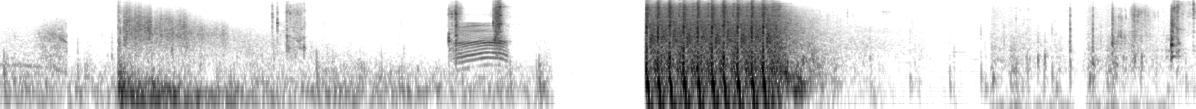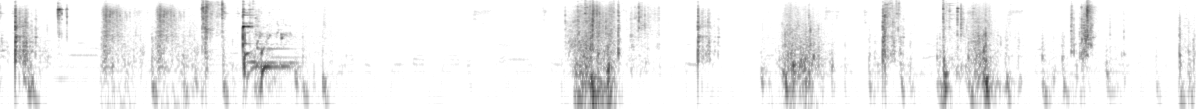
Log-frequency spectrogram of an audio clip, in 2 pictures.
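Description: Footsteps run across the ground.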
